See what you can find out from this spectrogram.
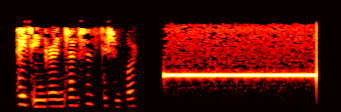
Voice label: Fire Department Dispatch, scanner; Grand Junction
